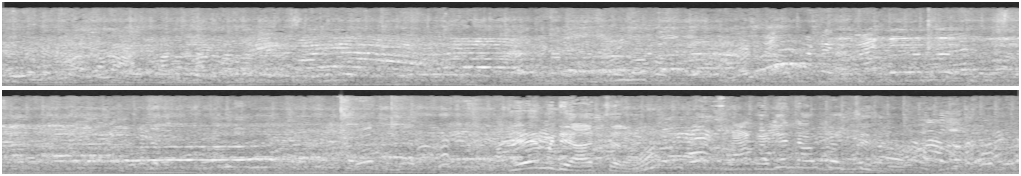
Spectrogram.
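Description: Film music plays loudly over loudspeakers.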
